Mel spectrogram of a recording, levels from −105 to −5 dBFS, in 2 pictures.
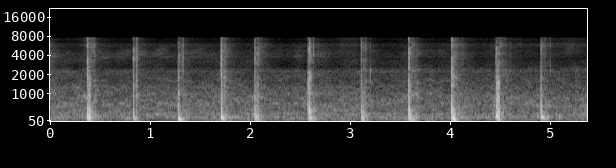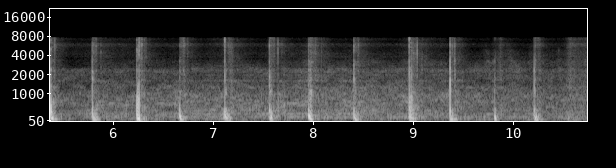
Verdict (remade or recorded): remade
